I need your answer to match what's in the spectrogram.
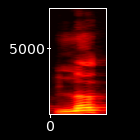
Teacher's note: जीभ का अगला भाग मसूड़िया तालु को छूता है और इसका जो वायु होता है वो जीभ के दोनों किनारों से बाहर निकलता है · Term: पार्श्विक ध्वनि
